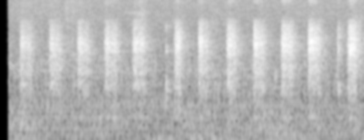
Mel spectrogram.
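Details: A red-legged partridge that landed on a house roof one evening calls, repeating harsh, rasping chuffs, about three or four per second in a steady rhythm, over a low background rumble.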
